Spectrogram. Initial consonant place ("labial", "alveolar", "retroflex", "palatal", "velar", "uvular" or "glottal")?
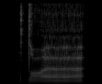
alveolar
